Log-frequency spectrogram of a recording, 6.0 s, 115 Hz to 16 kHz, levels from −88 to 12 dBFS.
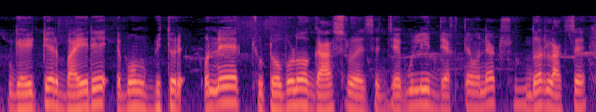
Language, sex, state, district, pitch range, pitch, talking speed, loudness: Bengali, male, Assam, Hailakandi, 130-160 Hz, 145 Hz, 140 wpm, -19 LUFS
